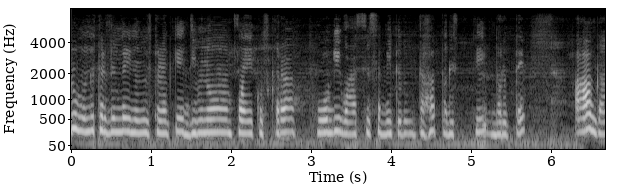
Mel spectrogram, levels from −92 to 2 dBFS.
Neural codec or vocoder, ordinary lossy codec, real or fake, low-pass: codec, 44.1 kHz, 2.6 kbps, SNAC; none; fake; 7.2 kHz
